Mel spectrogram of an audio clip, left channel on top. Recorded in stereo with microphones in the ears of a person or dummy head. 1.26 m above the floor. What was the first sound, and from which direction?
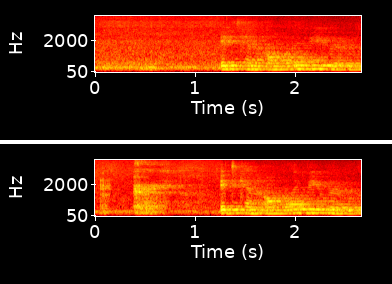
A woman speaking, 80° right.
